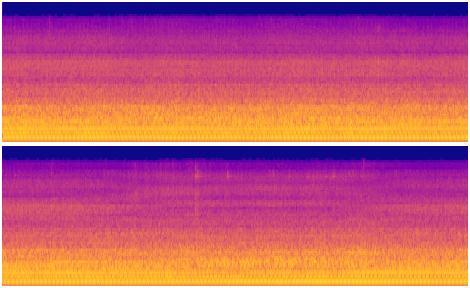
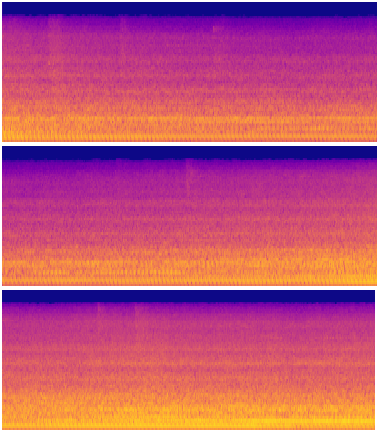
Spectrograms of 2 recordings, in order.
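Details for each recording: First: Lawn Boy push mower fitted with an aftermarket replacement carburetor after a bad needle and seat, blade stop cable fixed, warm start: a steady, even single-cylinder drone with no misses or surging. It runs smoothly and healthy. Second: Lawn Boy push mower, small single-cylinder, on test run with fuel pouring from the carburetor: steady low buzzing drone; bad carburetor needle and seat leaking, later fixed with a replacement carburetor.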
